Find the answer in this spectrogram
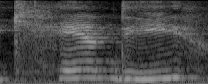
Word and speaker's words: Cande: is my one fo this is the candy pullover that's spelled c-a-n-d-e pull over by Sandra Gutierrez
